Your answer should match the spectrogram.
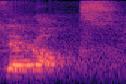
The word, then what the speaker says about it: Xerox: so though it is an x it is pronounced as the xerox xerox okay so this is not working so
